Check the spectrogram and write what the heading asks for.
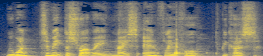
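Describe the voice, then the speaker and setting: A woman hosting a casual home cooking demonstration in her kitchen, talking in a halting, loose way with frequent restarts. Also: low-pitched, lively intonation, a bit bright. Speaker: home cooking show host.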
